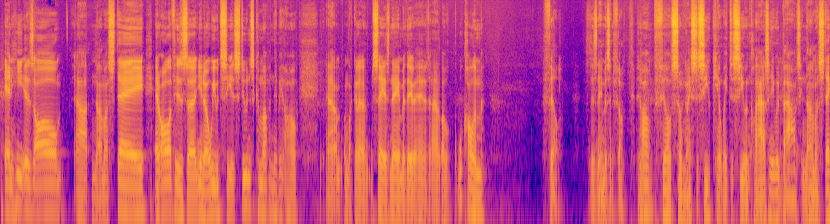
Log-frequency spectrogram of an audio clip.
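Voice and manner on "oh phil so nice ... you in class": put-on calm peaceful voice, much lower. Retelling how a teacher greeted his students, in a mock-peaceful greeting. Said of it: "Very peaceful".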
